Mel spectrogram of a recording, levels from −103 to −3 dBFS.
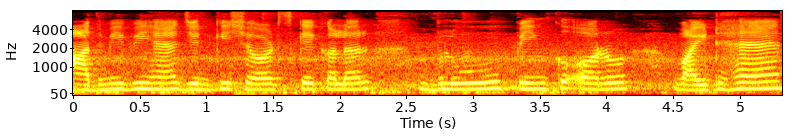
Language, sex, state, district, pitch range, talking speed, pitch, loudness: Hindi, female, Chandigarh, Chandigarh, 205-225 Hz, 135 wpm, 215 Hz, -17 LUFS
